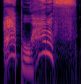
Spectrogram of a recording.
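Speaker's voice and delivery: high, squeaky disbelief at Apple; shrill-sounding cry of disbelief at the phone; exasperated disbelief. Retold or imitated. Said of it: "So I'm like".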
